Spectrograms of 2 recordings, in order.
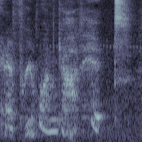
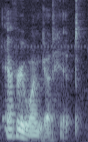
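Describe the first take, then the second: First: Hushed whisper for emphasis; dramatic whisper. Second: Said in the usual way. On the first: Real, not acted. Game master reveals the rage hit everyone, dramatic whisper. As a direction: repeat it in a stunned whisper.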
